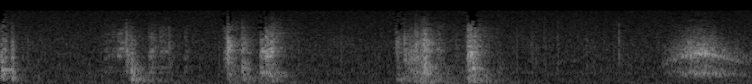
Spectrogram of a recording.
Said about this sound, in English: This is the door, I think.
